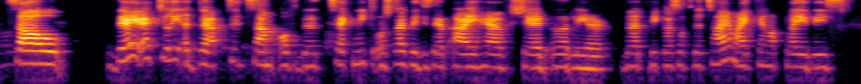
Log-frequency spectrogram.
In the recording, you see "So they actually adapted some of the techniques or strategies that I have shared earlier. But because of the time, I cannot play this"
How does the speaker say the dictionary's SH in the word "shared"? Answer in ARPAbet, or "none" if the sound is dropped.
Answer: SH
